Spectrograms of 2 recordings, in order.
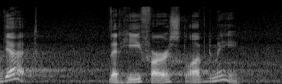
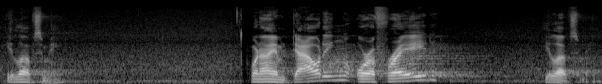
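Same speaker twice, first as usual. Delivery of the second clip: responsive litany; 2 semitones lower than usual. Acted. Preacher leading the congregation's response, hushed. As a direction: lead the church through the litany, answering gently.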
